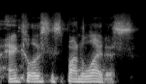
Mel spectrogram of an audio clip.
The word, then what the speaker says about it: Ankylosing spondylitis: And like Juniper, I think was one of your ladies, and she, what is AS? How do you say that? I know that Norman Cousins had it too. – Yeah. Ankylosing spondylitis.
